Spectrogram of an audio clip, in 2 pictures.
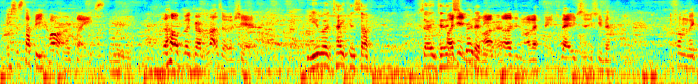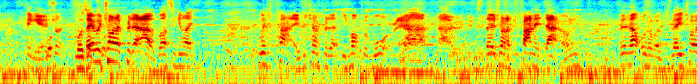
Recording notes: We record in the pub this episode as it’s far too cold outside,so please excuse the background noise.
